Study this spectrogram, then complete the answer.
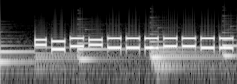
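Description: Rapid sequence of about a dozen touch-tone dialing beeps from a phone in a Roblox game, short steady tones in quick even rhythm with brief gaps, loud and close with no voices.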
